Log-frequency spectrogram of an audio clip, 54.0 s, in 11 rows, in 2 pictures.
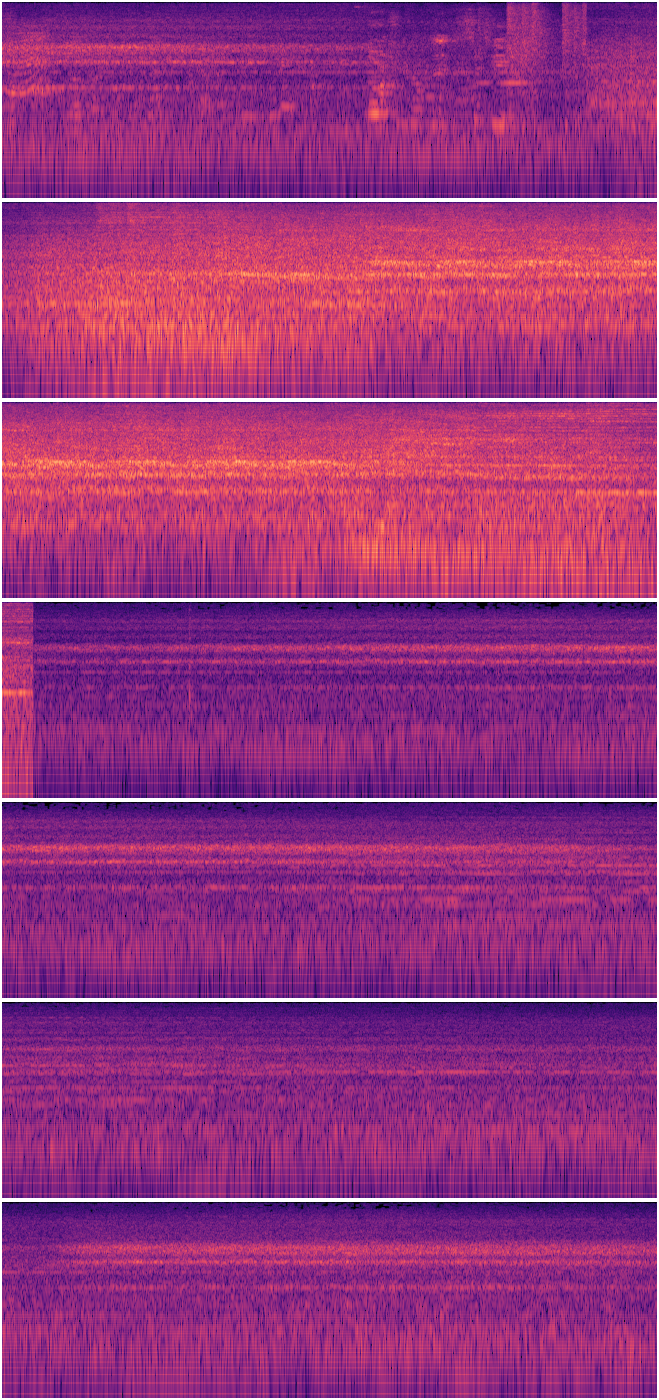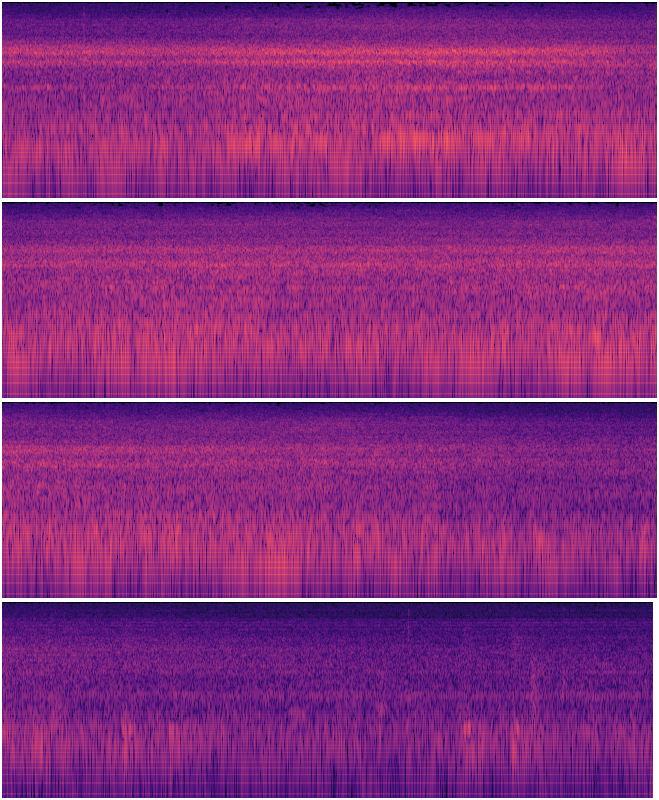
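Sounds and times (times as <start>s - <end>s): high-pitched wheel squeal: 0.0s - 3.0s, 4.5s - 28.8s
train wheels rumbling on track: 0.0s - 54.0s.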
